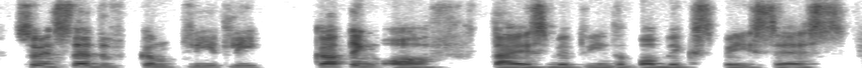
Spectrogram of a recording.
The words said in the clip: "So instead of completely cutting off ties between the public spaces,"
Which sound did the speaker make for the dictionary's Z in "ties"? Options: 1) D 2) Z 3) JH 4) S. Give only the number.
4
